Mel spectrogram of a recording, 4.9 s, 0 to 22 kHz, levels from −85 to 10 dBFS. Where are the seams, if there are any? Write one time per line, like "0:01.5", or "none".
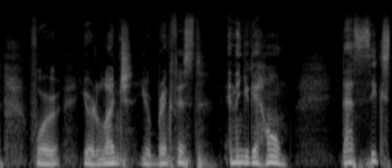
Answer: none

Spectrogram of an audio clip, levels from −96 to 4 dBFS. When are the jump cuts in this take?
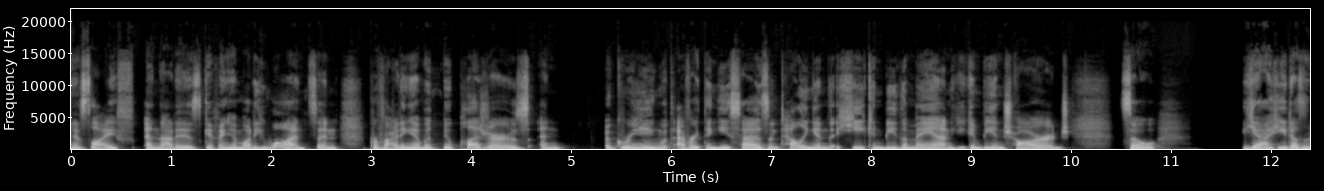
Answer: none

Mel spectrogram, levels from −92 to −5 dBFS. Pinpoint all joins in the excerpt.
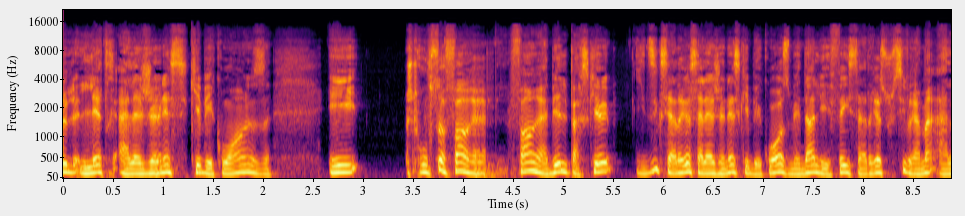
none

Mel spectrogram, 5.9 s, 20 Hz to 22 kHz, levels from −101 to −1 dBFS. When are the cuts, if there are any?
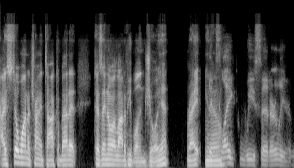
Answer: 0:04.0

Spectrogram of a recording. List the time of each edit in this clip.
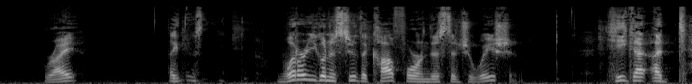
0:02.5

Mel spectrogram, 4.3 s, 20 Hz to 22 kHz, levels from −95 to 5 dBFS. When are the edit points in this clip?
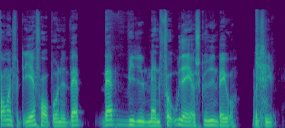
none

